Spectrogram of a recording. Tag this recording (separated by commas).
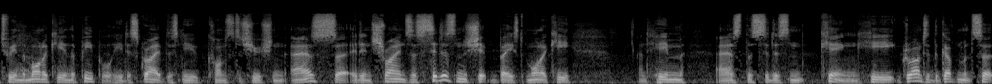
Narration, Speech, man speaking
